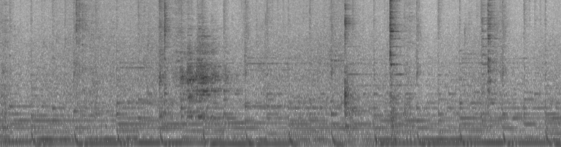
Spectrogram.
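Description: Pieces of fried fish go into a pan of sizzling masala, giving a continuous close frying hiss with repeated utensil scrapes and clinks as the mixture is stirred.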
